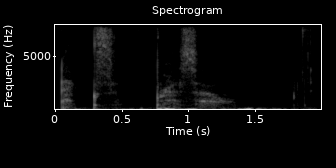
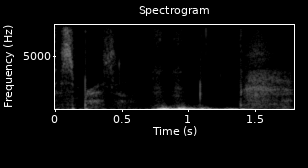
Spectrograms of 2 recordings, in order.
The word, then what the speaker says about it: espresso: are getting at because there are some people out there who say expresso espresso think I said it twice I'm never saying it again I'm just kidding I don't will okay if you watch this channel you get a pass on it but it's espresso espresso espresso espresso if I hear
